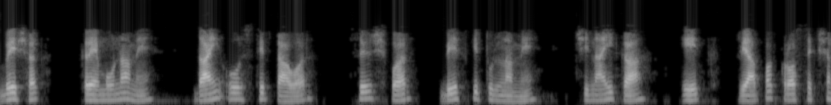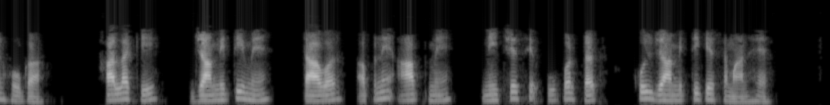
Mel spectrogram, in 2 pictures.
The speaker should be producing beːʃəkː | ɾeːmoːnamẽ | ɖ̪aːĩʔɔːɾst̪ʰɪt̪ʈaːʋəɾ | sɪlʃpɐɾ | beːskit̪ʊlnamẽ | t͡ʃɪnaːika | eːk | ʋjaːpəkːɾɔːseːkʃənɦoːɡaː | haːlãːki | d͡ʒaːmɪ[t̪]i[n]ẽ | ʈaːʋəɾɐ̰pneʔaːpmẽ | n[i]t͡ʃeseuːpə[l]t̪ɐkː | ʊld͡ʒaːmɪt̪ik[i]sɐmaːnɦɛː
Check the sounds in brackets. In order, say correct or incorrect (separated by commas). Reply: correct, incorrect, incorrect, incorrect, incorrect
